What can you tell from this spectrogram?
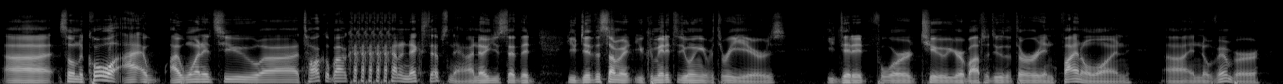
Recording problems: audio stuttering; at 3.5 s

